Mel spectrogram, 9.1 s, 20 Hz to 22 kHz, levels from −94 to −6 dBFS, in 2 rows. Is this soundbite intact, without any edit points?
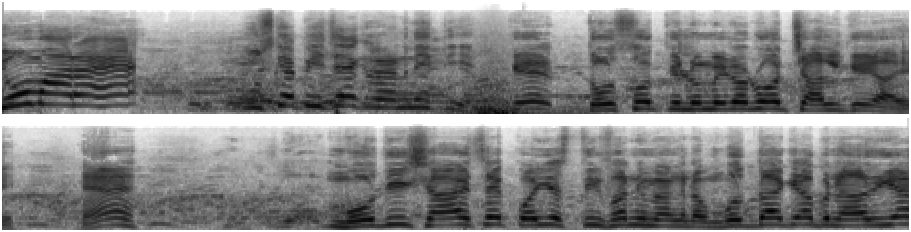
no; 1 cut; at 2.4 s

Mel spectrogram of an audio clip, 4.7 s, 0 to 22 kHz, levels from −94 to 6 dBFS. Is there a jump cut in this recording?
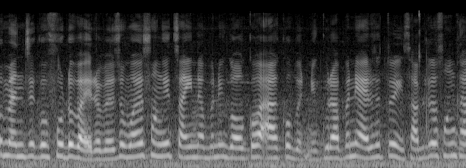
no; 0 cuts

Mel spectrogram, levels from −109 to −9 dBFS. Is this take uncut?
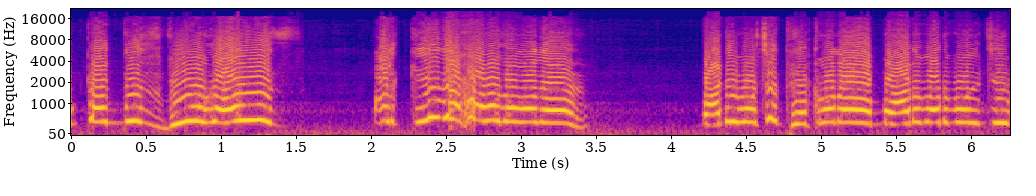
yes; 0 cuts

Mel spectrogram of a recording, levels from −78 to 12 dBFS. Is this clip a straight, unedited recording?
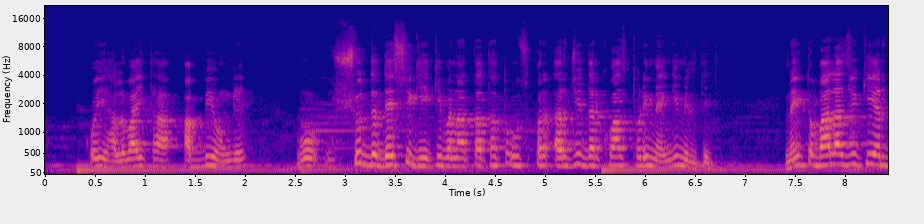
yes; 0 cuts

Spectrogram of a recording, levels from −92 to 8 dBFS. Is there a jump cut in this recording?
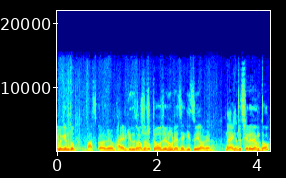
yes; 1 cut; at 3.3 s

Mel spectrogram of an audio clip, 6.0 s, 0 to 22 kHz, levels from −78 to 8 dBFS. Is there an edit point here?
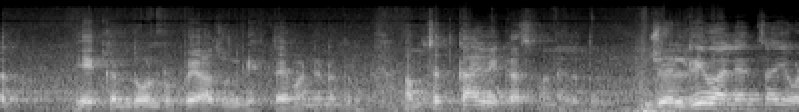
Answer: yes; 1 cut; at 4.7 s

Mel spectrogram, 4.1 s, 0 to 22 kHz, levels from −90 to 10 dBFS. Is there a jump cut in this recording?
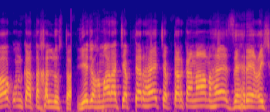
yes; 1 cut; at 1.1 s

